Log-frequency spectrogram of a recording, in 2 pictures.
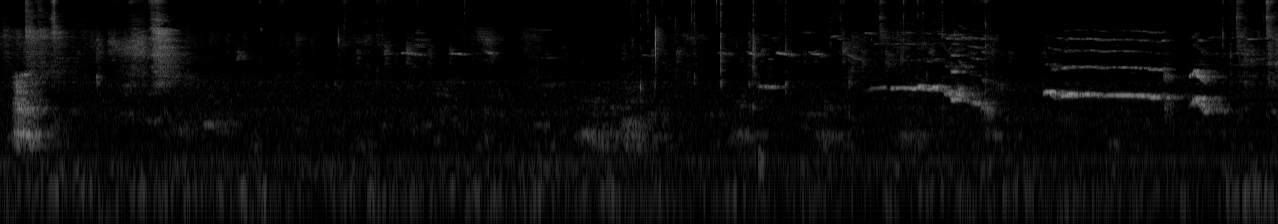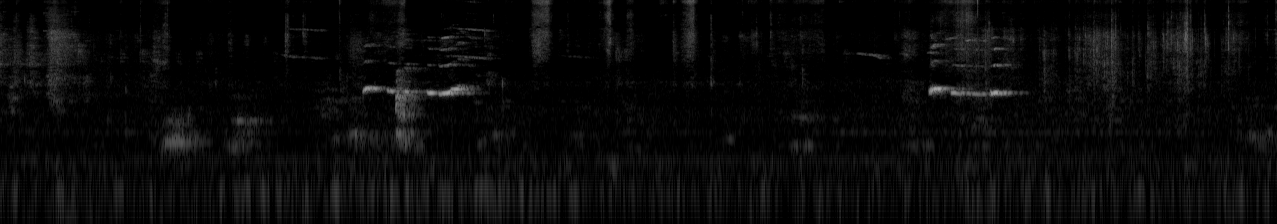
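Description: A dog sniffs close by.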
